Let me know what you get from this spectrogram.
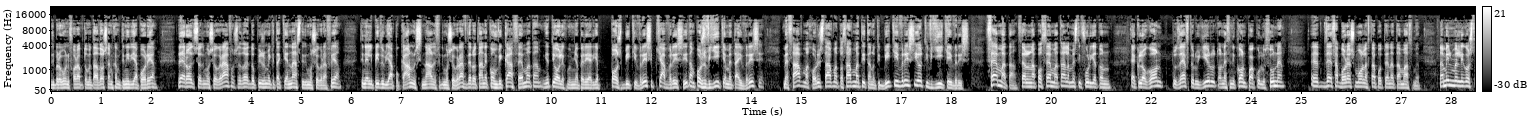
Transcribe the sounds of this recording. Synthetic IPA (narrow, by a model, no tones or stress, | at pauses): t̪ibɾo̞jɣume̞nifo̞ɾɐput̪o̞me̞t̪ɐðo̞sɐmixɐmet̪iniðʝɐpo̞ɾiɐ | ðe̞ɾo̞t̪ise̞oðimo̞sio̞ɣɾɐfo̞se̞ðo̞e̞nd̪o̞pizume̞cet̪ɐce̞nɐst̪iðimo̞sio̞ɣɾɐfiɐ | t̪ine̞lipiðuʎɐpukɐnunisinɐðe̞lfiðimo̞sio̞ɣɾɐfiðeɾo̞t̪ɐne̞ko̞ɱvikɐθe̞mɐt̪ɐʝɐt̪io̞lie̞xume̞mɲɐpe̞ɾieɾʝɐpo̞zbiceivɾisipçɐvɾisiit̪ɐmpo̞zvʝice̞me̞t̪ɐivɾisi | me̞θɐvmɐxo̞ɾisθɐvmɐt̪o̞θɐvmɐt̪it̪ɐno̞t̪ibice̞ivɾisio̞t̪ivʝice̞ivɾisi̥ | θe̞mɐt̪ɐ̰θe̞lo̞nɐpo̞θe̞mɐt̪ɐːlɐmest̪ifuɾʝɐt̪o̞n | e̞klo̞ɣo̞nt̪uðe̞ft̪e̞ɾuʝiɾut̪o̞ne̞θniko̞npuɐko̞luθune̞ | eðenθɐbo̞ɾe̞sumeo̞lɐːft̪ɐpo̞t̪e̞nɐt̪ɐmɐθume̞̰nɐminume̞liɣost̪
